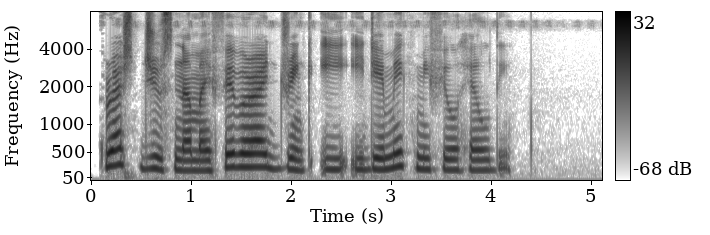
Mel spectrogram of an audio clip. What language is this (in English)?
Nigerian Pidgin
